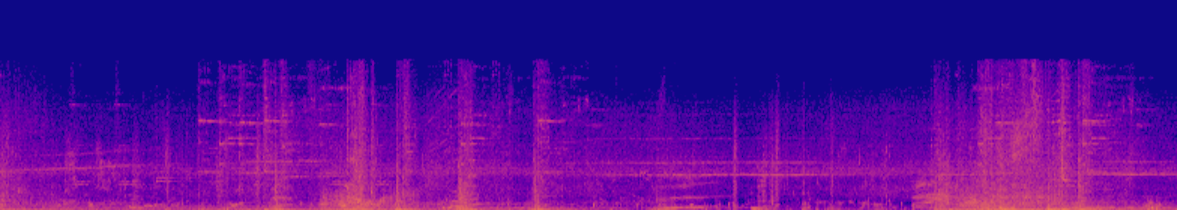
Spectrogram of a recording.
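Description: Magic blasts whoosh and crackle in a busy video game fight.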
